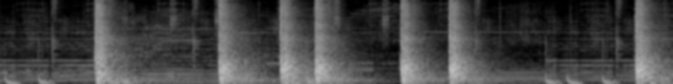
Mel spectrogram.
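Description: Handgun shots echoing in an indoor shooting range: about seven loud, irregularly spaced shots, with faint music underneath.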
